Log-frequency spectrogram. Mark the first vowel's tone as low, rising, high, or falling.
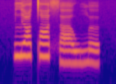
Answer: high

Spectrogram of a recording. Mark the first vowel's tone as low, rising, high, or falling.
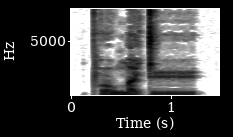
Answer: rising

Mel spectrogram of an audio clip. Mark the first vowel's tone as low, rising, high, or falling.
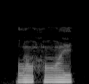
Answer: low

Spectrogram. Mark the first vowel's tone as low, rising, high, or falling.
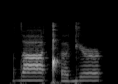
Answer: high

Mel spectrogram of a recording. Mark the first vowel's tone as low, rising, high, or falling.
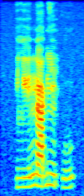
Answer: rising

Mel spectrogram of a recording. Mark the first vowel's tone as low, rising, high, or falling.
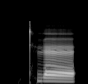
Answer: falling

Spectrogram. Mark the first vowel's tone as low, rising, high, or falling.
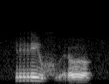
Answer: falling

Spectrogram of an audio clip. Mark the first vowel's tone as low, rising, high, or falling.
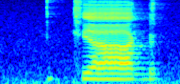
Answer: high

